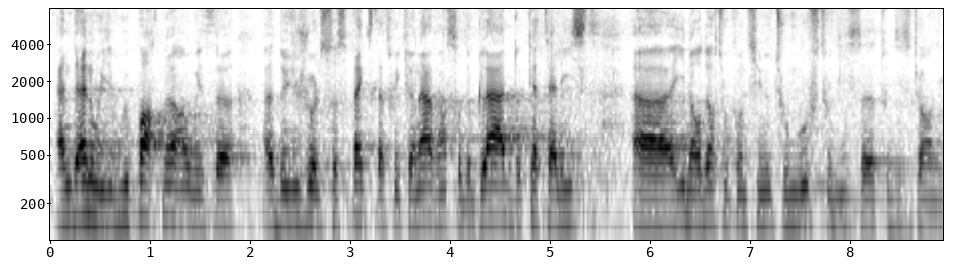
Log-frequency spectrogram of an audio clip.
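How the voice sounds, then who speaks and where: A man from France with a French accent speaking as an executive on a panel, halting and hesitant, often repeating words. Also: mid-range voice, a little mellow. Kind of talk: unscripted panel remarks. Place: large event hall. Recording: echoey hall with clear background noise.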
